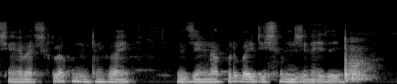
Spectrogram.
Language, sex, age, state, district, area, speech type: Bodo, male, 18-30, Assam, Kokrajhar, rural, spontaneous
